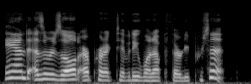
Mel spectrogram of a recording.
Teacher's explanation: a downward tone that signals certainty, confidence, especially when you're stating results or conclusions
